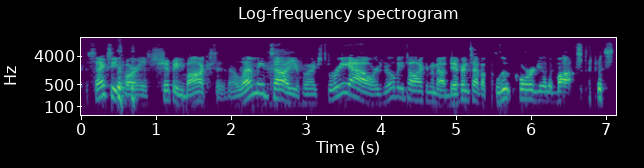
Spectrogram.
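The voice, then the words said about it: Put-on hick southern accent. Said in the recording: “get like a hick accent when you started talking about corrugated boxes ... if you put a southern accent to it”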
